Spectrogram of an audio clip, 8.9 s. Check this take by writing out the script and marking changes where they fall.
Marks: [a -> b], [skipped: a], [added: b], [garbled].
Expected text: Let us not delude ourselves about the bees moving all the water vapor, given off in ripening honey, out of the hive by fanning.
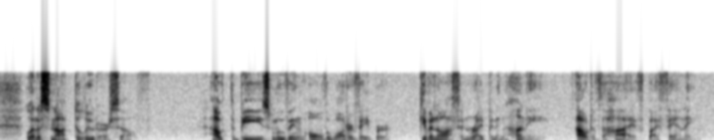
Let us not delude ourselves [about -> out] the bees moving all the water vapor, given off in ripening honey, out of the hive by fanning.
